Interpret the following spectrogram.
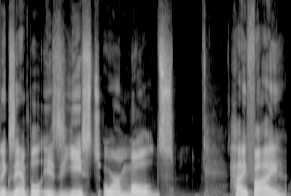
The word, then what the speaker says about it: hyphae: Hi-fi, I don't know if I'm pronouncing that correctly. It is spelled Hyphae. It's not like your hi-fi stereo that you had in the 70s.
